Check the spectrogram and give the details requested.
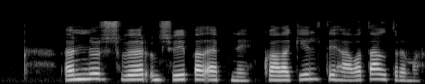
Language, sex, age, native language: Icelandic, female, 50-59, Icelandic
